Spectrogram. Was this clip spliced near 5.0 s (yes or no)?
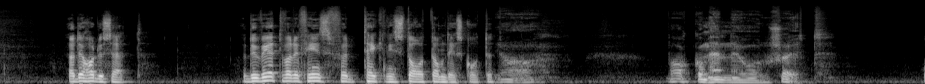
yes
